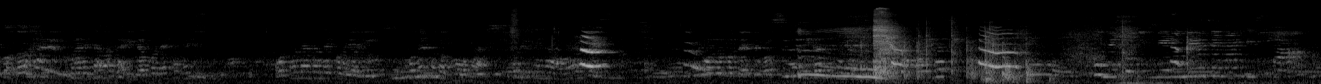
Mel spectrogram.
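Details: Shiba Inu dogs quietly quarrelling indoors as another Shiba wakes and joins in: wavering, moaning grumbles rise and fall in a talk-like pattern, with sharper whining notes near the middle and again toward the end.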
